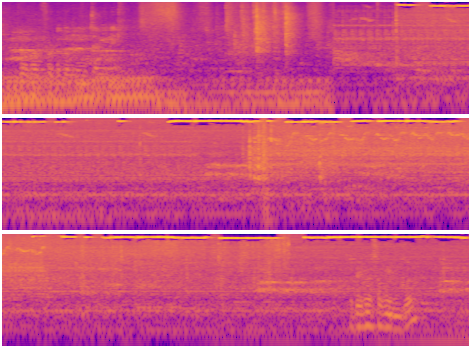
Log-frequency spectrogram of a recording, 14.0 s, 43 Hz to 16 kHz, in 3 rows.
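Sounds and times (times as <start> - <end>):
printer mechanism whirring: 3.3 - 14.0.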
